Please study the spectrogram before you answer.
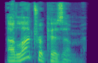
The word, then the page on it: allotropism: British English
